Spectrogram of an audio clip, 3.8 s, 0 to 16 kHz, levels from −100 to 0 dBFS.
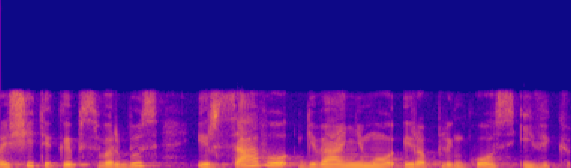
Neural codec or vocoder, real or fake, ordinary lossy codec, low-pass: none; real; AAC, 96 kbps; 7.2 kHz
